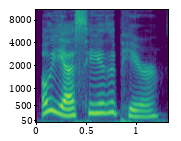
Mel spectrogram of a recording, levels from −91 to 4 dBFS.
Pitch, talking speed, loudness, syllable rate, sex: 240 Hz, 275 wpm, -17 LUFS, 5.1 syllables/s, female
